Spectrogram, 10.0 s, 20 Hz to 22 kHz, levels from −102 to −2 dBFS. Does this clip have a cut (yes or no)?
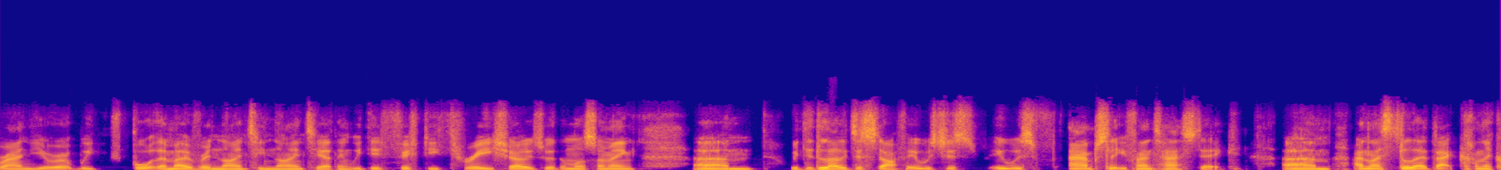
no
